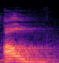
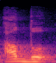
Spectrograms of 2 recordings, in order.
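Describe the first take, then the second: First: The final d is held without any bounce. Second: The final d bounces into a short vowel. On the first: The speaker calls it right. "kalau mati sukun ad" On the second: The speaker calls it wrong. "bukan adu, nggak boleh"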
